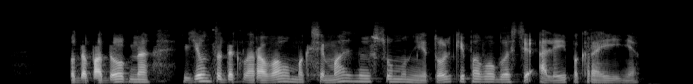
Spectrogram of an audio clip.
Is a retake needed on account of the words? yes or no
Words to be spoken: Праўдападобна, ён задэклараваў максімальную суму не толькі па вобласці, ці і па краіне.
yes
